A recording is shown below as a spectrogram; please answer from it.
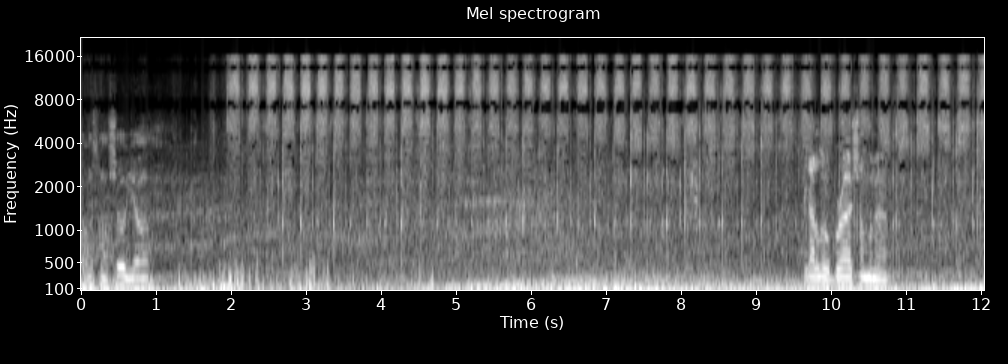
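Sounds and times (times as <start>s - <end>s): spray bottle squirts: 1.9s - 12.0s.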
